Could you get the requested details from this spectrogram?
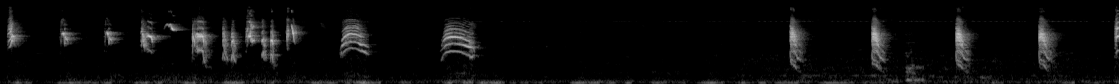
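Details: Long-tailed shrike song used as a lure to make a caged bird that is reluctant to sing start calling: rapid high chirps and scratchy notes, then two descending harmonic whistles, then single sharp chips about once a second.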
